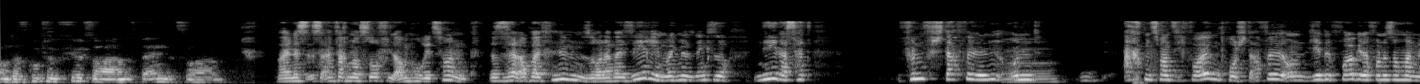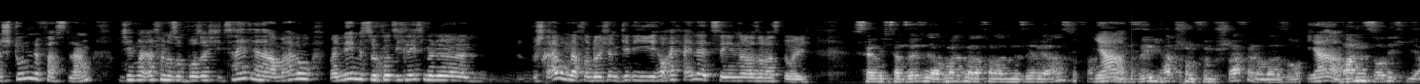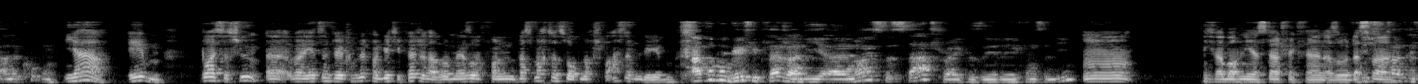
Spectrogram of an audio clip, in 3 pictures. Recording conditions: poor sound quality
